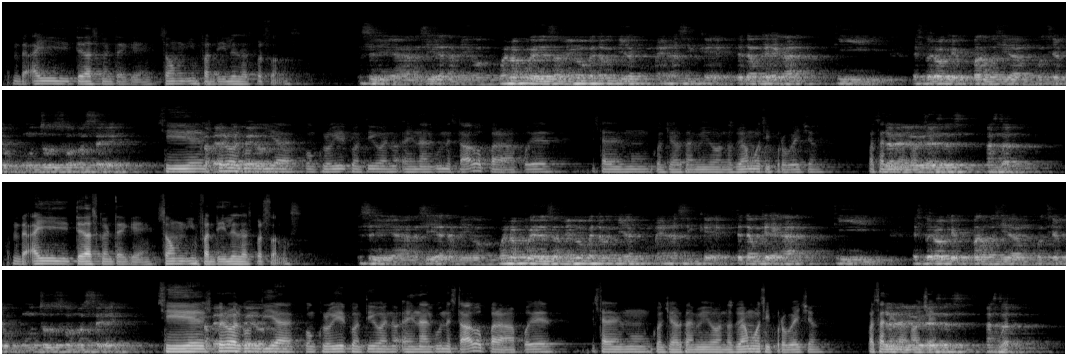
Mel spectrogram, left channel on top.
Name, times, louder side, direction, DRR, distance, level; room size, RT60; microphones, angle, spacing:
voice 1, 0.1-2.9 12.2-16.2 16.6-18.9 19.3-20.0 20.6-20.7, right 5 dB, 40° right, 17 dB, 0.3 m, -25 dB
voice 2, 3.6-8.0 8.3-8.8 9.1-11.8 12.7-13.3 19.4-20.7, equal, 85° right, -2 dB, 3.2 m, -25 dB
12.0 x 11.0 x 3.4 m, 1.1 s
head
